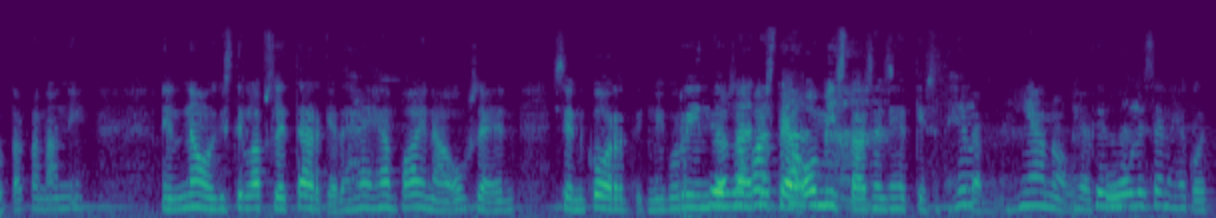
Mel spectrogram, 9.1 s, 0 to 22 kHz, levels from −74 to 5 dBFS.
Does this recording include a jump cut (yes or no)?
yes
